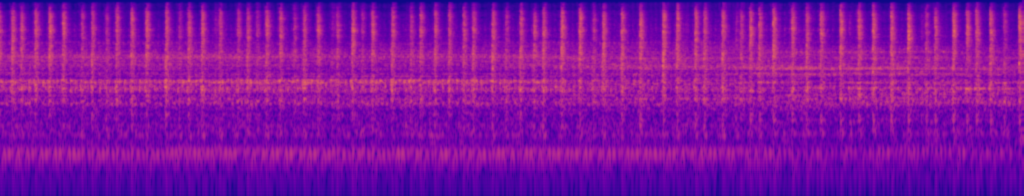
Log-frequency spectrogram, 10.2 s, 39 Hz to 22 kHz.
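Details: Планета 4 (Soviet motorcycle) engine after repair: steady, even two-stroke idle with crisp rapid exhaust beat, no knocks or misses; running as it should.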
